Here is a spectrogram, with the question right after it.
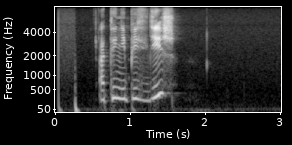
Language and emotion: Russian, angry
